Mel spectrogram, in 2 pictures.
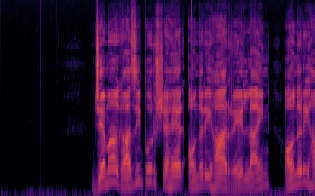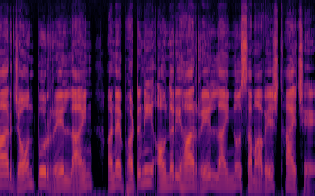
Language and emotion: Gujarati, neutral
